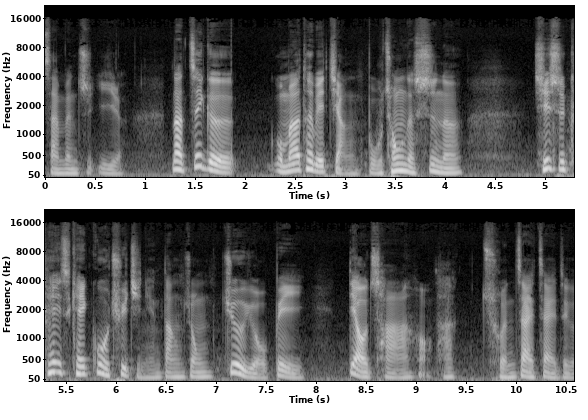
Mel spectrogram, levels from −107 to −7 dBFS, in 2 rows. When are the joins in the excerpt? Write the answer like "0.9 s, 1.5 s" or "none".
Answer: 1.2 s, 9.2 s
